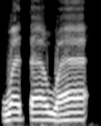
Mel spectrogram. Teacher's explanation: ওয়াও জবর ওয়া, তা জবর তা, ওয়াতা, ওয়াও আলিফ জবর ওয়া, এক আলিফ টান হবে জবরের বাম পাশে, খালি আলিফ মদের হরফ, এক আলিফ টেনে বলতে হবে।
